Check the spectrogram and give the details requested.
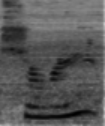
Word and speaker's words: Sheree: Is it Sheree or is it Sherry? Now, I may have to glue my little envelopes back down or whatever because they're coming up, but that's okay. You pronounce it like Sherry.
